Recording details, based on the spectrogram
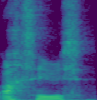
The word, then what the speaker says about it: Arceus: C'est Pokémon Legends Arceus, ou Arceus pour la vraie prononciation.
